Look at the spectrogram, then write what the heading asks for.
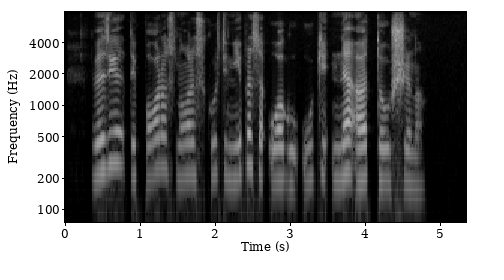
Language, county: Lithuanian, Kaunas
